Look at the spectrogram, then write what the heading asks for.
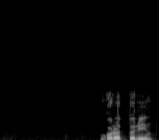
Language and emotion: Russian, neutral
